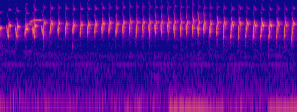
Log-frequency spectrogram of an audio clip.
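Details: Pet lovebird giving a long ngekek trill in response to a calling recording, a steady fast series of sharp chattering pulses repeated about seven per second throughout.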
